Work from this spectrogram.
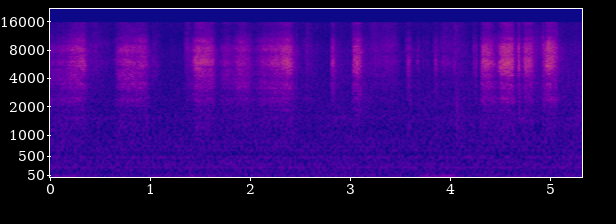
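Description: A pen or marker draws a shark on paper, faint scratchy strokes coming in short bursts and a quicker cluster near the end, quiet and close.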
